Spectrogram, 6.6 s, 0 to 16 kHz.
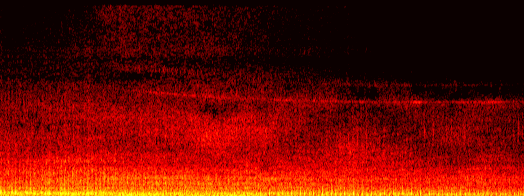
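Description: A helicopter flies over Gosainkunda lake, high in the Nepal Himalaya at 4380 m, its loud, close rotor thudding steadily and pulsing under a rushing engine roar for the whole stretch.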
